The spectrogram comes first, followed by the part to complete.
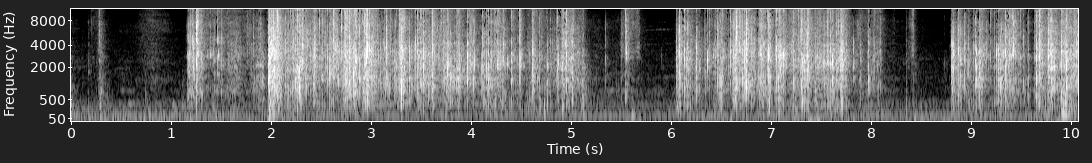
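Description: Trading-card pack wrappers being crumpled and crinkled in three spells, starting about a second in, with short pauses near the middle and near the end.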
